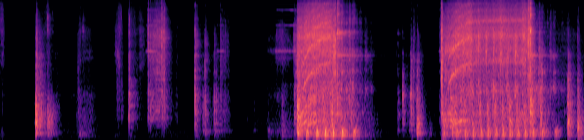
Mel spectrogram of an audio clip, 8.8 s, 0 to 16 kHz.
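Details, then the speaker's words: Honda GX160 that had been sitting, after valve adjustment, new spark plug and good spark confirmed, run on starting fluid: two brief bursts of rapid popping that die out between silent pauses; sputters but won't keep running, carburettor next to be inspected. "Oh yeah. And by the way, that's dangerous, guys. Very dangerous. She looks like she's gonna run."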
